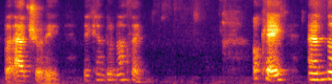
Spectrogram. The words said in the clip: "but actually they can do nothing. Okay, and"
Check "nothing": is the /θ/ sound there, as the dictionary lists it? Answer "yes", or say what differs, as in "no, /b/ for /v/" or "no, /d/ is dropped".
yes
